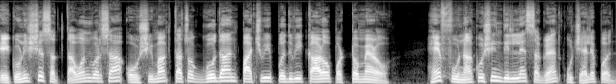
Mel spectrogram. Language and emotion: Goan Konkani, neutral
